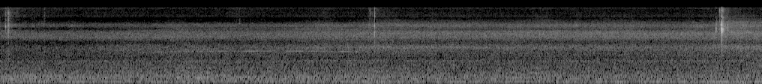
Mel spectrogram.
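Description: Steady low background rumble, strongest in the bass, with one faint tick about halfway through.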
